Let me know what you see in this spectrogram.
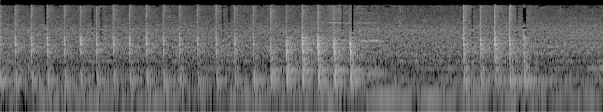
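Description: A finger tapping quickly on a glass tabletop, about six light, ringing taps a second. The tapping stops a little past halfway, then comes back in a short run.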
